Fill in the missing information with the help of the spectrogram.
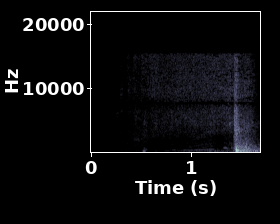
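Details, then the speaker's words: Mechanical ventilator sound from a podcaster's own ventilator, heard in the background while he speaks. "my name is that noise you're hearing my ventilator"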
